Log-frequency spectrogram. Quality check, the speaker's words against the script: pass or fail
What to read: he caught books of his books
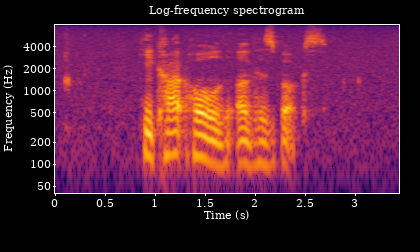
fail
